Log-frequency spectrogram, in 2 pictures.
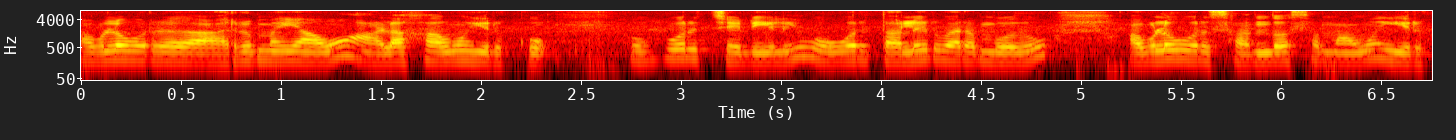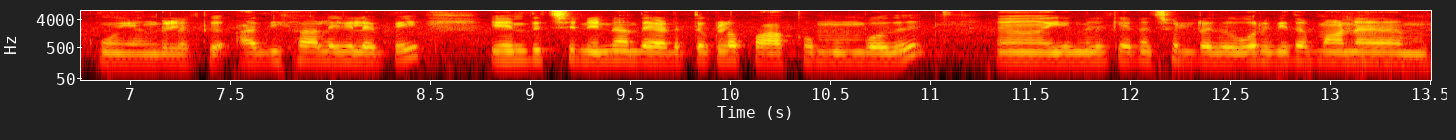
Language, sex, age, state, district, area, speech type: Tamil, female, 30-45, Tamil Nadu, Thoothukudi, rural, spontaneous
